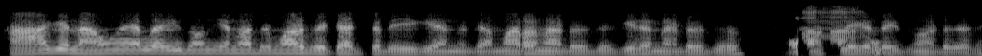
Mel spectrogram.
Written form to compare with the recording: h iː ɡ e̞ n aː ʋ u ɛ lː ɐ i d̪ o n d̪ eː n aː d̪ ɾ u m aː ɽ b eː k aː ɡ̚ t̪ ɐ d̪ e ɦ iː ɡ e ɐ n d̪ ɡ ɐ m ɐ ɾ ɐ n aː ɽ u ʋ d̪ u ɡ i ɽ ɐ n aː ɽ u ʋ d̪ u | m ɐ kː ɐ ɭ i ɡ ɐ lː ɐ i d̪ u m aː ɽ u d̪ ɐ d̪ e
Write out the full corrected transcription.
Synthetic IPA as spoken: h aː ɡ e̞ n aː ʋ u ɛ lː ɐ i d̪ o n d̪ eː n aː d̪ ɾ u m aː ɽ b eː k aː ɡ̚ t̪ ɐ d̪ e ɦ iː ɡ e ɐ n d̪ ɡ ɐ m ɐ ɾ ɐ n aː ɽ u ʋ d̪ u ɡ i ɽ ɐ n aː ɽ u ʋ d̪ u | m ɐ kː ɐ ɭ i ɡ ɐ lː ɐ i d̪ u m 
